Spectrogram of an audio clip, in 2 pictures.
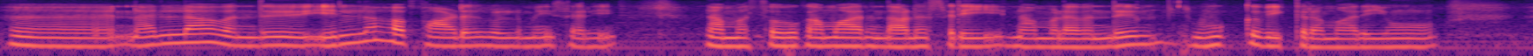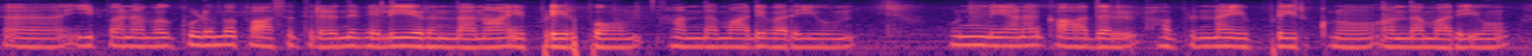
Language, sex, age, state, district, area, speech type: Tamil, female, 45-60, Tamil Nadu, Tiruvarur, rural, spontaneous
